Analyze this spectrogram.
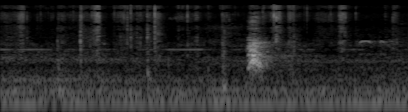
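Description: A single short, loud animal call about two and a half seconds in, over a faint steady low hum.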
